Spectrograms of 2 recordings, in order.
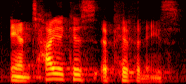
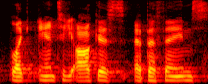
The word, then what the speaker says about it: Antiochus Epiphanes: This time it's about a Greek man named Antiochus Epiphanes. That's his name right there. I know you want to call it Antiochus Epiphanes. That's what it looks like. It's actually pronounced Antiochus Epiphanes. Try saying that.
